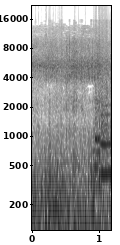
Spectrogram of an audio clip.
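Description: Strong wind gusts at a hilltop viewpoint in Udayapur, heard as loud, close, rumbling buffeting across the microphone for about a second.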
